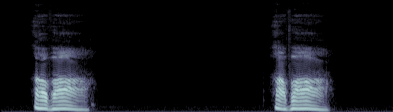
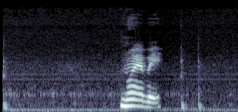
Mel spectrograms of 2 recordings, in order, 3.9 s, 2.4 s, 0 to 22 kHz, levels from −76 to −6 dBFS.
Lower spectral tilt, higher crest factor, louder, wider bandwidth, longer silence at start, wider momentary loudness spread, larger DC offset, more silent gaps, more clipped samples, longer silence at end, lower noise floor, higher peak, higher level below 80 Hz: about the same, -7 dB/octave vs -6.5 dB/octave; about the same, 20 dB vs 16 dB; second, -24 LUFS vs -13 LUFS; first, 19.5 kHz vs 16 kHz; first, 0.35 s vs 0.05 s; second, 12 LU vs 24 LU; neither; neither; neither; first, 0.65 s vs 0.35 s; first, -72 dBFS vs -38 dBFS; second, -8 dBFS vs -2 dBFS; second, -64 dBFS vs -48 dBFS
